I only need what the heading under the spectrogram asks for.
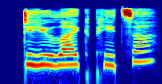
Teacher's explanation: Notice my voice rising at the end.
